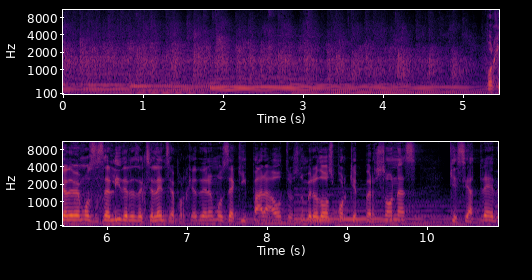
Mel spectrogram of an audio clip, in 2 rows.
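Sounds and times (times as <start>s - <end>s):
audience applauding: 0.0s - 6.7s
sustained keyboard or organ chords: 0.0s - 10.8s
speech: 5.3s - 10.8s.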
